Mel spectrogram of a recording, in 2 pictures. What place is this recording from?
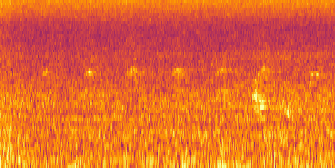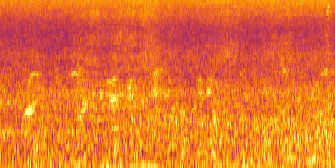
residential area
